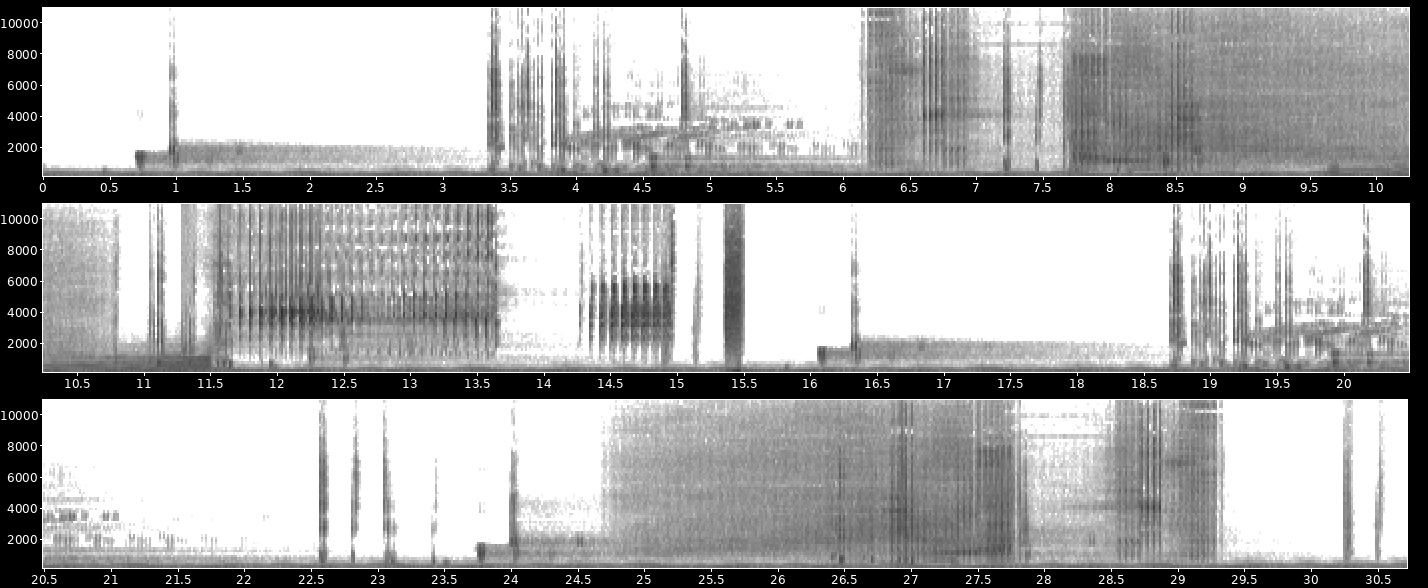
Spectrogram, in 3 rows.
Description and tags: A 30 seconds loop i made using FL Studio 10 and Samples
